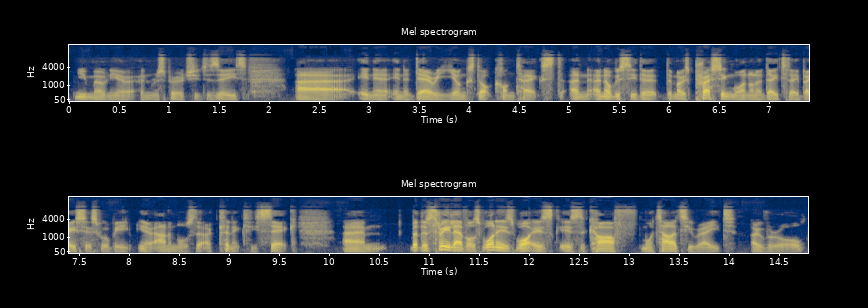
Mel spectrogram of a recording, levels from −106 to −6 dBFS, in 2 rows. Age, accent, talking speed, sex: 40-59, British, 200 wpm, male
